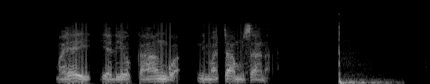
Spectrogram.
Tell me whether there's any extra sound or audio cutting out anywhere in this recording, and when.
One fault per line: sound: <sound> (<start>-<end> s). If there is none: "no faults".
sound: thud (3.4-4.1 s)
